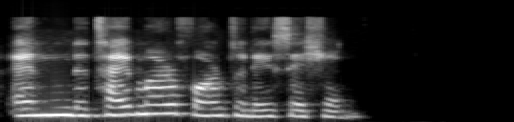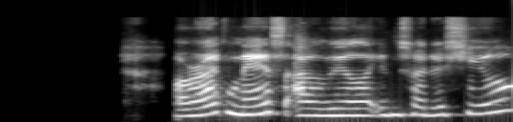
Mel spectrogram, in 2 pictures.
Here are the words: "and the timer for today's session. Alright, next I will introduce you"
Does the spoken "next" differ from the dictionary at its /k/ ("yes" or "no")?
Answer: yes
